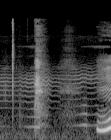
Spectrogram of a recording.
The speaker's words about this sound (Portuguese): Então são os mosquitos anófilos que transmitem o parasita da malária.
